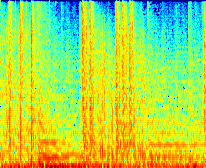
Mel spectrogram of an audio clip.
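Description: Pistol shots fired in quick strings, several strings across the few seconds, over background music.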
